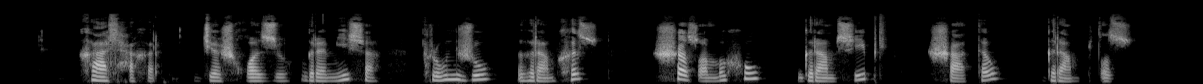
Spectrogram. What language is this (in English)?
Kabardian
